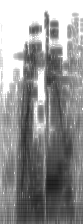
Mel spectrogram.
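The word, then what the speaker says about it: Rijndael: I don't know how to pronounce if I'm pronouncing that right. What is it? Rheingel. Okay.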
